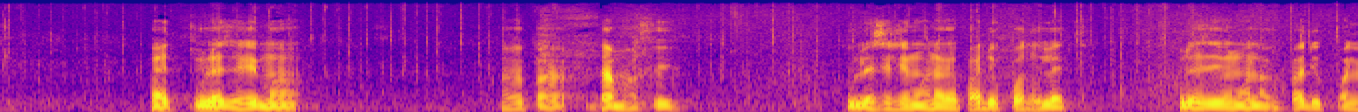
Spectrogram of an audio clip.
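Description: A young man speaks slowly into a microphone, with pauses.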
